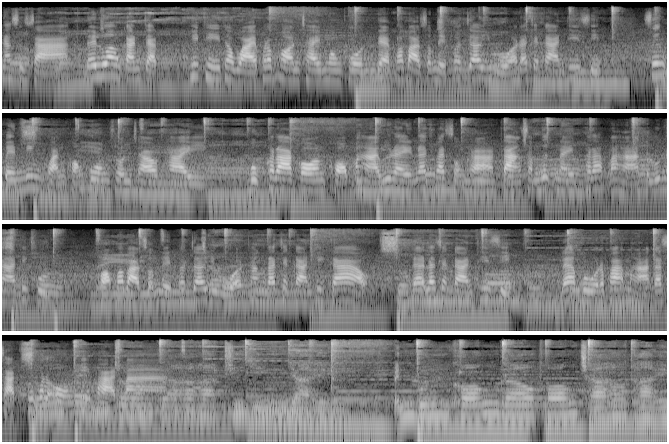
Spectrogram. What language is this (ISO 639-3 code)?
tha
